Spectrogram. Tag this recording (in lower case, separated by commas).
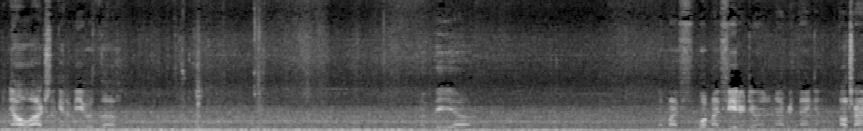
speech, car, vehicle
